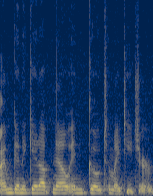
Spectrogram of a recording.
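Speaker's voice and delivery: usual speaking voice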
